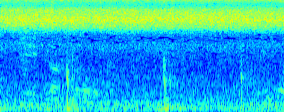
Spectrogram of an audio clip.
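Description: A loud, steady, high-pitched chorus of summer insects that does not let up, with a few faint knocks under it.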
